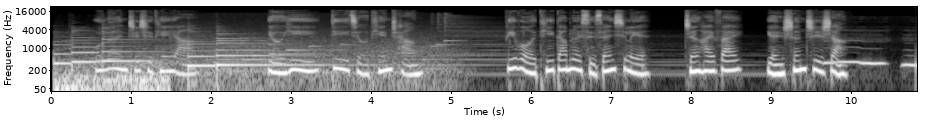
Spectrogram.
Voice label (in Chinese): 女 走心类; Vivo; TWS3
